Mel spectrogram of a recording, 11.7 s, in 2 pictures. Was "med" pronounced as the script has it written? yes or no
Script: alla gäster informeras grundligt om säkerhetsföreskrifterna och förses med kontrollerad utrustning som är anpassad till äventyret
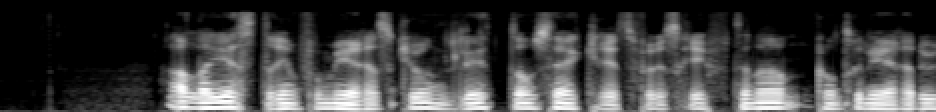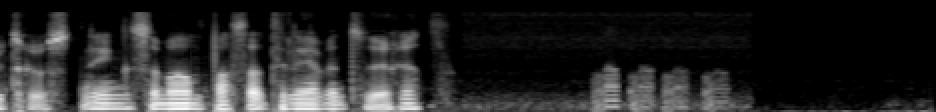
no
